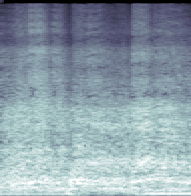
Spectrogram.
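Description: A white Dodge Charger with an aftermarket exhaust pipe revs loudly and close by, a continuous rough engine roar with slight swells in pitch, and nobody talking.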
